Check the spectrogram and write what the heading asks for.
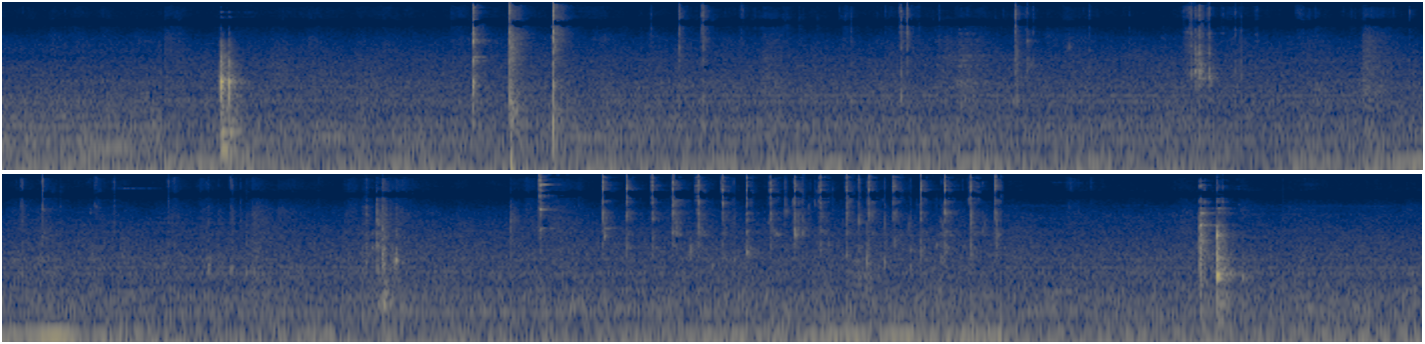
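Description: Fork beating eggs in a ceramic bowl: a run of quick metal-on-ceramic clinks in the second half, with a few separate clinks and knocks of dishes and utensils being handled before it, over a steady low hum.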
